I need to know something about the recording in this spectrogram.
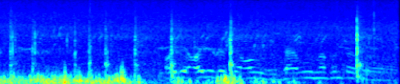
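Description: Indistinct voices, with a low rumble in the first second and a half and several sharp knocks scattered through.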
